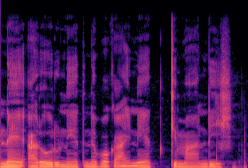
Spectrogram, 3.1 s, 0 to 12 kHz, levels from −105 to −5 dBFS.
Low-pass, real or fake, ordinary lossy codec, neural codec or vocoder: 10.8 kHz; real; none; none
